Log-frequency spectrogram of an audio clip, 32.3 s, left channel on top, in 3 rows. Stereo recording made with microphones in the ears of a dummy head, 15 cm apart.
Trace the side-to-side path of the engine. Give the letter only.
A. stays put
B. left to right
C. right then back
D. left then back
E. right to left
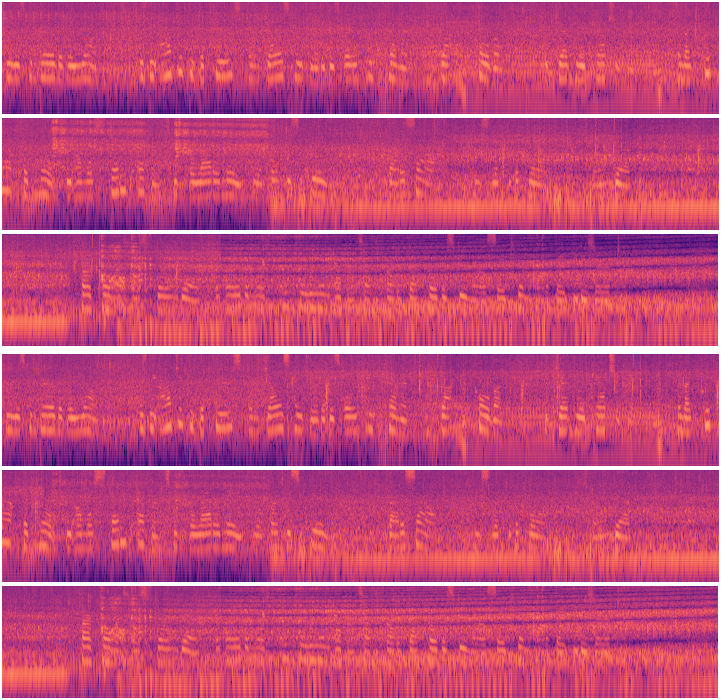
B.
